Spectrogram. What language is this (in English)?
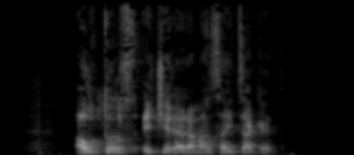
Basque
